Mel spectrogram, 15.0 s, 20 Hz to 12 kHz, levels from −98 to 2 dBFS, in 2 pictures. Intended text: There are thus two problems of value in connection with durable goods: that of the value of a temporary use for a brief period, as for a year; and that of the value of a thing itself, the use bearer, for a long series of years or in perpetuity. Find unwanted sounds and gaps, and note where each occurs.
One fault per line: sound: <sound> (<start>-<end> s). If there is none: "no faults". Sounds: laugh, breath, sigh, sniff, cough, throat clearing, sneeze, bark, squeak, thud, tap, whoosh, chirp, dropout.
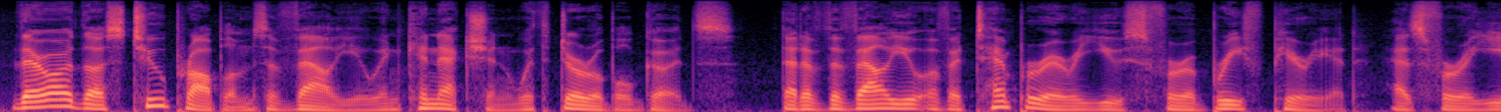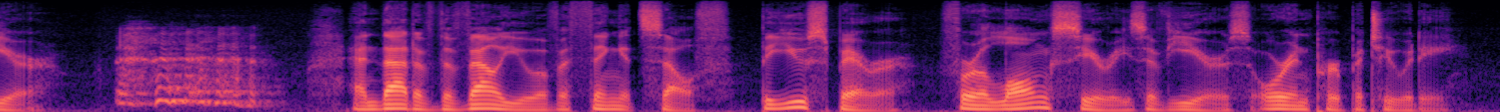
sound: laugh (8.1-9.0 s)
